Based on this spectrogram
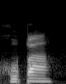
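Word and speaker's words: jupá: Sí, sí, sí, bueno, y aparte la palabra que tú dices, jupa, ¿sí?, bueno, pronunciado jupa, con acento en sí, agudo, sí, es el palio nupcial.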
